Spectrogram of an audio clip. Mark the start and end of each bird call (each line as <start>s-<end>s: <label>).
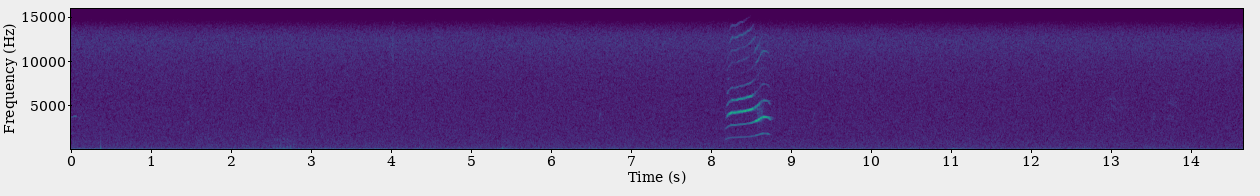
8.1s-8.8s: Hawaii Amakihi (Chlorodrepanis virens)
12.9s-13.2s: Hawaii Amakihi (Chlorodrepanis virens)
13.6s-13.9s: Hawaii Amakihi (Chlorodrepanis virens)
